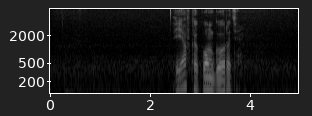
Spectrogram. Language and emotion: Russian, sad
